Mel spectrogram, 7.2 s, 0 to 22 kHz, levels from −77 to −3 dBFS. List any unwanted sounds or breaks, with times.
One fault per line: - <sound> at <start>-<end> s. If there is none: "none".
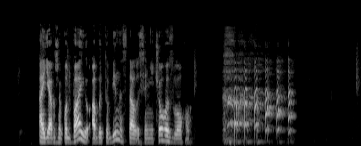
- laugh at 4.4-6.0 s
